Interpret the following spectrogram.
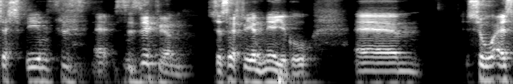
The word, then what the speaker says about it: Sisyphean: I can't pronounce it. I think it's Sisyphean. Sisyphean, there you go.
